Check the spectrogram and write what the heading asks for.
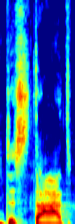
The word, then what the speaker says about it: De Staat: By the way, I meant to mention de Staat because most people probably don't speak Dutch. It's spelled DE space STAAT.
